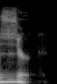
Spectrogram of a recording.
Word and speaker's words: Zerk: best Skelly ver the zerk it's funny because you can just spell it a z e r KK right like the ver but it's a zed instead zerk and it's the you guys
